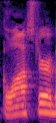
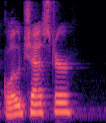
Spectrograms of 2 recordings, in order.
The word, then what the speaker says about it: Gloucester: Okay, like, you know that word, it's pronounced Gloucester, but it looks like Gloucester. C-E-S-T-E-R.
